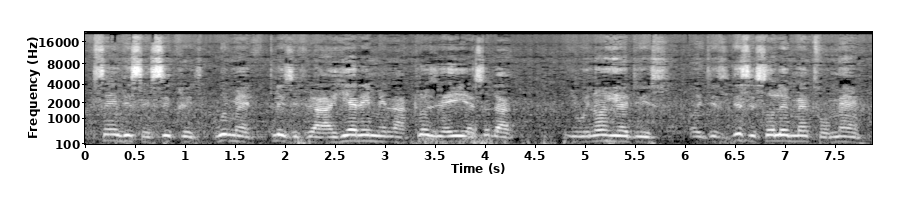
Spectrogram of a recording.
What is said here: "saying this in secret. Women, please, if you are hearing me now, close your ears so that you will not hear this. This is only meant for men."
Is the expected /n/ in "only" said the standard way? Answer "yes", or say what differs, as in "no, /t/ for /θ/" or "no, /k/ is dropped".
no, /n/ is dropped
